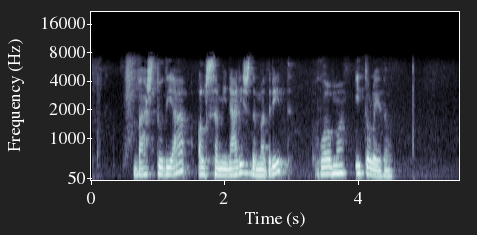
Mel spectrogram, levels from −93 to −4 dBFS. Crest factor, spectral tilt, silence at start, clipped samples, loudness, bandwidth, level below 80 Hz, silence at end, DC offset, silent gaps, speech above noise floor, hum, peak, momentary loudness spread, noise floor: 14 dB; -6 dB/octave; 0.55 s; under 0.1%; -17 LUFS; 7.4 kHz; -52 dBFS; 1 s; under 0.1%; none; 44 dB; none; -2 dBFS; 9 LU; -60 dBFS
